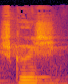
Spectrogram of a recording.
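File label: "xkïzh", Tlacochahuaya Zapotec; dragonfly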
